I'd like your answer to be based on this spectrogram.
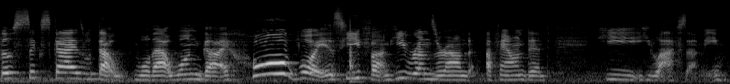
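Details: Acted moderate Wernicke's aphasia, an acquired language disorder with impaired comprehension; fluent, confident conversational reply with empty, out-of-context content; Wernicke's aphasia (acted).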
